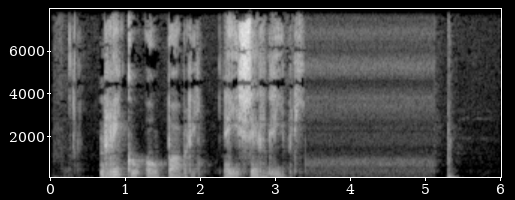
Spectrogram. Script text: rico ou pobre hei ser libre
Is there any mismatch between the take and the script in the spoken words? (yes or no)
no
